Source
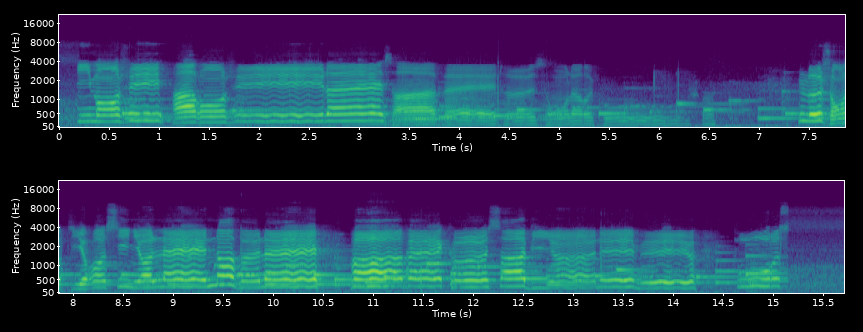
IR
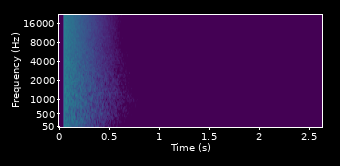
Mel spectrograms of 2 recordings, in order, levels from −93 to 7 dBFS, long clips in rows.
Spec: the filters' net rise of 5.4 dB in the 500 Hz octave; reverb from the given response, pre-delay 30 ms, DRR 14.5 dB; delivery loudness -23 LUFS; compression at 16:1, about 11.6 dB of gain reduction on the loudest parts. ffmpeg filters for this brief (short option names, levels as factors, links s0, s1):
-filter_complex "[0:a]equalizer=f=500:t=o:g=6,acompressor=threshold=0.178:ratio=16,asplit=2[s0][s1];[1:a]atrim=start_sample=2205,adelay=30[s2];[s1][s2]afir=irnorm=-1:irlink=0,volume=0.106[s3];[s0][s3]amix=inputs=2:normalize=0,volume=0.794"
